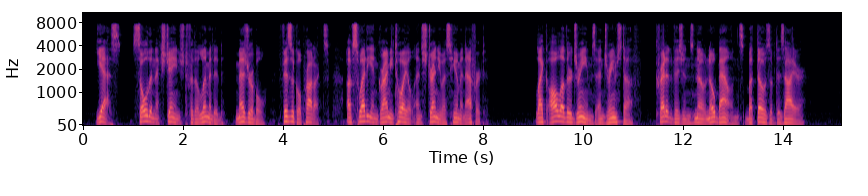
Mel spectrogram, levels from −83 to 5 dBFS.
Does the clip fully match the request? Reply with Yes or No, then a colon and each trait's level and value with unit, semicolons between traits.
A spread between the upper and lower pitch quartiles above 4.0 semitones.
Yes: average, 4.6 semitones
